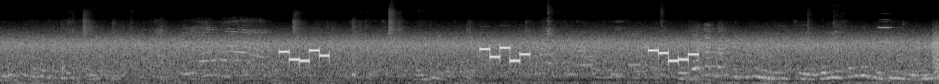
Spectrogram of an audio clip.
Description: Five-tone selective call (CCIR), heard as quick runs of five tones, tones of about 100 ms, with radio hiss, a squelch burst at the end and the noise of a crowd indoors. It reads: 82195 04416 97126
